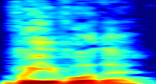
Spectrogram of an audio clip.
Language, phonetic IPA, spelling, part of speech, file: Russian, [və(j)ɪˈvodə], воевода, noun, Ru-воевода.ogg
- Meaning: voivode, governor of province, duke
